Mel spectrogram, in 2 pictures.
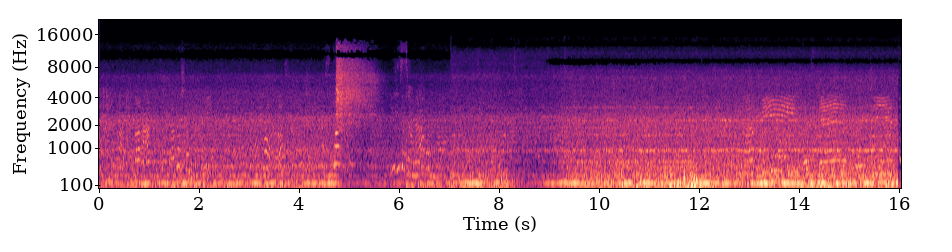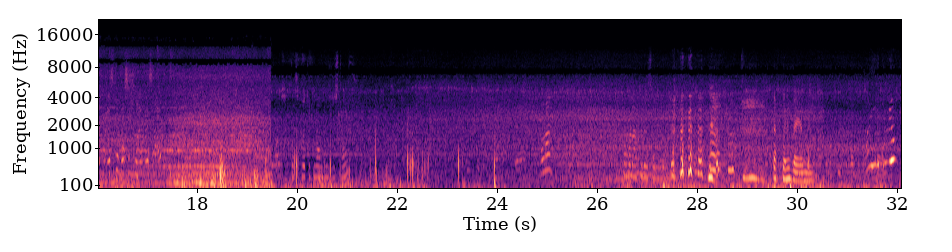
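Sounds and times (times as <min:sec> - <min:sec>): indistinct voices: 0:00.0 - 0:32.0
low engine hum: 0:00.0 - 0:32.0
sparse outdoor sound: 0:00.0 - 0:32.0
short burst of hissing: 0:04.7 - 0:05.7.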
